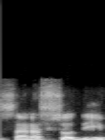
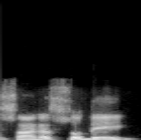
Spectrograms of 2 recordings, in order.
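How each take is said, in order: First: The word ends with an 'ee' vowel. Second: The word ends with an 'ay' vowel. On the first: The speaker calls it wrong. "we should not chant Saraswati" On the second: The speaker calls it right. "we should say Saraswati"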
